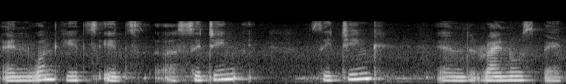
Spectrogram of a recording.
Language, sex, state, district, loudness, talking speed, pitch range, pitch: English, female, Arunachal Pradesh, Lower Dibang Valley, -15 LUFS, 115 wpm, 185-285 Hz, 215 Hz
